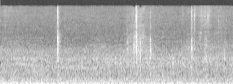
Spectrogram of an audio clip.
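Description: Low steady hum of a car's interior with a few faint clicks.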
